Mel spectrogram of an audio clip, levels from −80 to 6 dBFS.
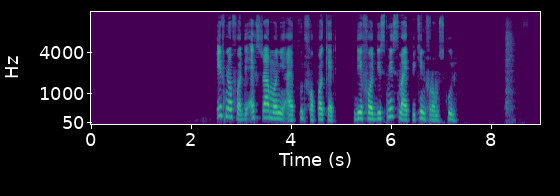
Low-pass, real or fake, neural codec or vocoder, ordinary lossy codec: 14.4 kHz; real; none; none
